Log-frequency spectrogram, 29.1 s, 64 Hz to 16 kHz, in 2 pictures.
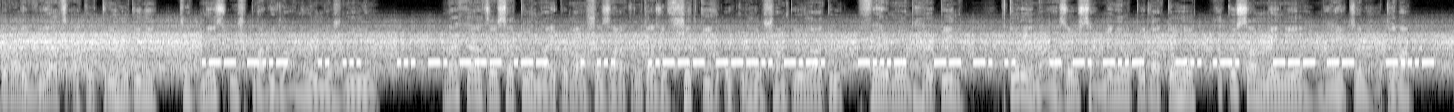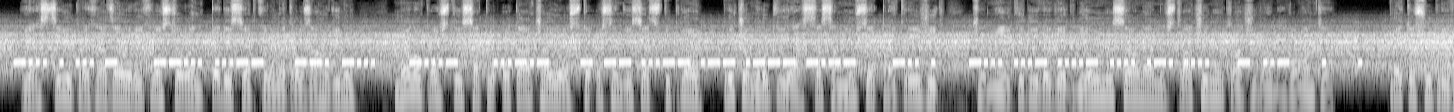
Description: Morse code, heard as a keyed tone, hand-sent with a paddle, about 34 wpm, 760 Hz, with radio static and speech in Slovak. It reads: WX IS SNOW ES 28C <BT> MNI TNX DR OM <BT> BEST 73 GB <BT> <SK> TM3WJY DE BV4HRH TU E E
